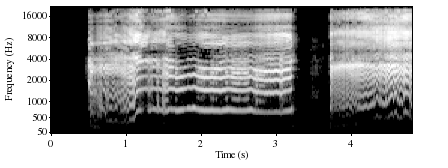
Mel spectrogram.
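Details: Pet otter, kept at home and described as having a high, soprano voice compared with aquarium otters, gives a long, shrill, wavering squeal of nearly three seconds with rich overtones, then a short break and a second piercing squeal.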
